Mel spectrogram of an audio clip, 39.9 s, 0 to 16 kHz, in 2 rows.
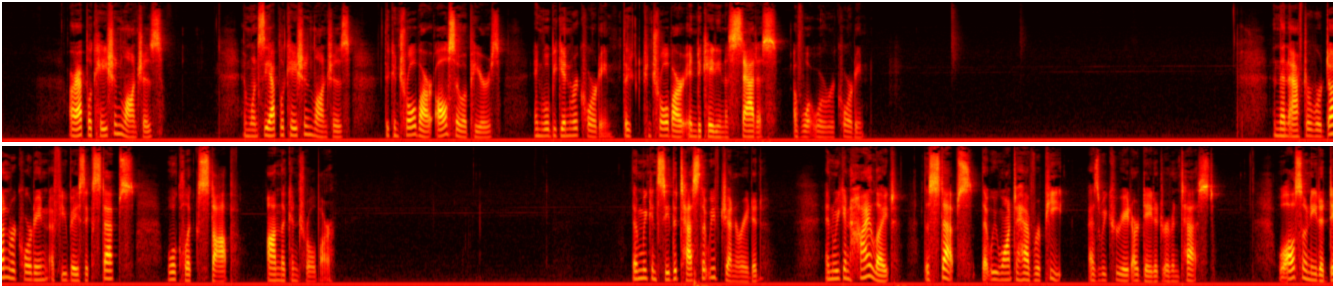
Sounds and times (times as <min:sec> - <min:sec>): Speech: 0:01.0 - 0:02.4, 0:03.6 - 0:05.2, 0:05.8 - 0:13.0, 0:19.0 - 0:25.0, 0:29.4 - 0:31.4, 0:32.3 - 0:38.2, 0:39.1 - 0:39.9.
